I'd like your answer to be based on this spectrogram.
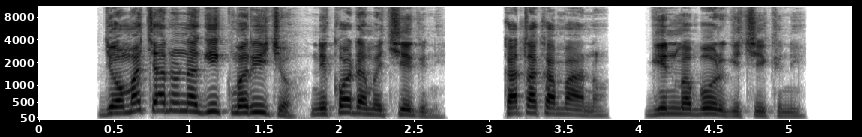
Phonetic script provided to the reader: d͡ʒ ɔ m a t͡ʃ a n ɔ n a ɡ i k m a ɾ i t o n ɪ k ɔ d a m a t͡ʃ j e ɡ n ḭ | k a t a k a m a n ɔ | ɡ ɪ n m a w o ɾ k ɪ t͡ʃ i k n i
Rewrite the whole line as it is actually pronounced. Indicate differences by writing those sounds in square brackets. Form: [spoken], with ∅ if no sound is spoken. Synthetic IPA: d͡ʒ ɔ m a t͡ʃ a n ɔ n a ɡ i k m a ɾ i [t͡ʃ] o n ɪ k ɔ d a m a t͡ʃ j e ɡ n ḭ | k a t a k a m a n ɔ | ɡ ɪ n m a [b] o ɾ [ɡ] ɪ t͡ʃ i k n i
